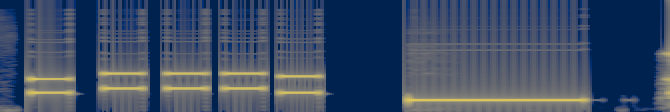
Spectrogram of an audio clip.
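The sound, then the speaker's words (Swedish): Five quick touch-tone beeps as a phone number is dialed, followed by a long, steady ringing tone on the line. Clear and close, with no voices. “vi ringer nu och så har han inte tid nu så har vi inte möjlighet.”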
